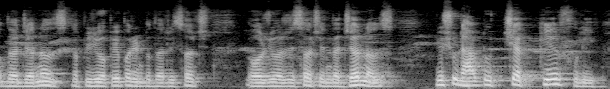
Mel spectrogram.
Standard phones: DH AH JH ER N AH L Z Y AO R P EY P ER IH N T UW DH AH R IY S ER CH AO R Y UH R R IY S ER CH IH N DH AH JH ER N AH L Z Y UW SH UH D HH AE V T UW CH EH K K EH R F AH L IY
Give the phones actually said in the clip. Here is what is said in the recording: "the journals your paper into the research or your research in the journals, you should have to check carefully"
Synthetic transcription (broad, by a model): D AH JH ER N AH L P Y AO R P EY P ER IH N T UW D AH R IY S ER CH AO R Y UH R R IY S ER CH IH N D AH JH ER N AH L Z Y UW SH UH D HH AE V T UW CH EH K K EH R F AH L IY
